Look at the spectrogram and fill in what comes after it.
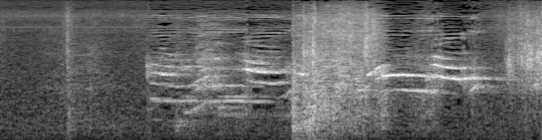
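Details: After a second of near silence and a single tap, a house cat lets out long, loud, strained meows that bend upward and downward, nearly unbroken to the end.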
